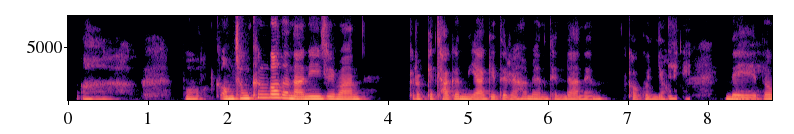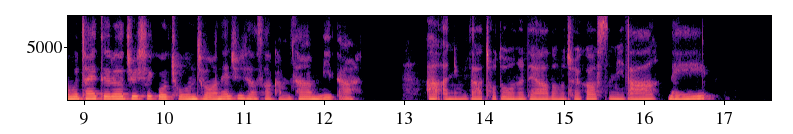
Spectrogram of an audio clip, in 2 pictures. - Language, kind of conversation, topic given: Korean, advice, 결혼이나 재혼으로 생긴 새 가족과의 갈등을 어떻게 해결하면 좋을까요?
- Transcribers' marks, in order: other background noise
